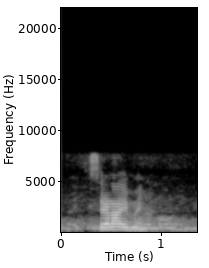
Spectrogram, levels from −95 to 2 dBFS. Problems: constant background noise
